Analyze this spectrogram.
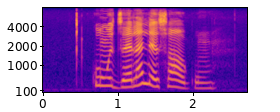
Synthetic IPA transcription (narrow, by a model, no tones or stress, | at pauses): kuŋub͡ʐɛlalɛʂaːku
